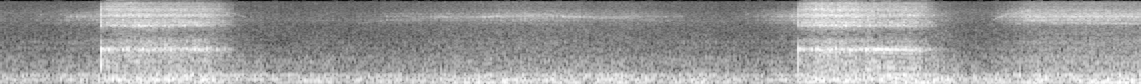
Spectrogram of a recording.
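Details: Toddler who fell asleep in her chair while lunch was being made, snoring and then waking herself up: two harsh, hissing snores about three seconds apart, with soft breathing between and a low room hum.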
